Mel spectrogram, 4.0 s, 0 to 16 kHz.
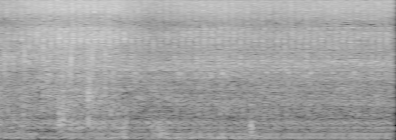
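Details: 2006 Mazda RX-8 rotary with hot-start trouble, owner suspects low compression from failing apex seals, new starter fitted: low idle with irregular lumps and stumbles during Picoscope coil tests; the coils all look similar, so any misfire is not ignition-caused.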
